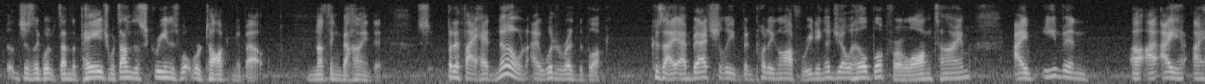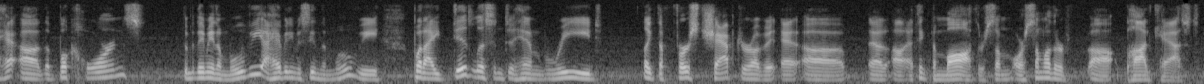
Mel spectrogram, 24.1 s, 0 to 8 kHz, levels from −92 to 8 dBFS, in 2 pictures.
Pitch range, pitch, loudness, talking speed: 120-155 Hz, 140 Hz, -23 LUFS, 230 wpm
